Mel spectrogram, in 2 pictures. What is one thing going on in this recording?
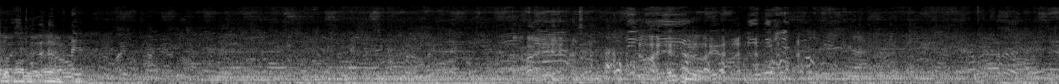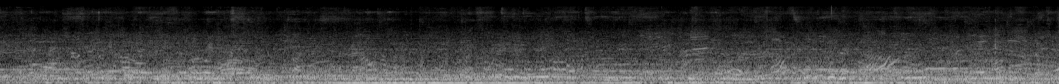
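Music plays loudly through a loudspeaker outdoors.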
